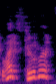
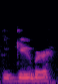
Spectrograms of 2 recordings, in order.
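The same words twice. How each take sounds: First: High, rising bewildered "What? Goober?"; puzzled locals. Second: A lightly done American Southern accent mimicking Ben; Southern drawl impression. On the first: Retold or imitated. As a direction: ask "Goober?" as if the word makes no sense, pitched well up. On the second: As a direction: say "You goober" in a Southern drawl, slow and easygoing. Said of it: "so he talks like this".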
